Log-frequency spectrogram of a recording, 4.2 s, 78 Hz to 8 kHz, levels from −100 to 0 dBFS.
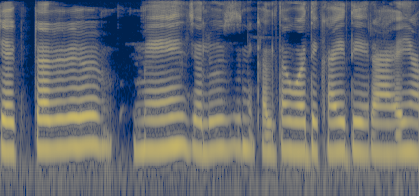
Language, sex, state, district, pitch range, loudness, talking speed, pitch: Hindi, female, Jharkhand, Sahebganj, 225-240 Hz, -28 LUFS, 140 wpm, 230 Hz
